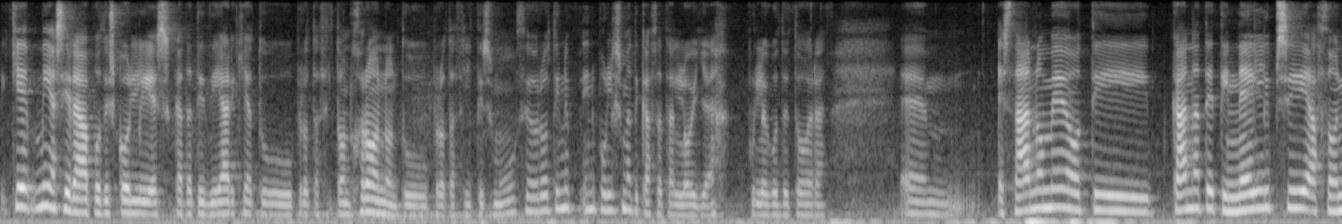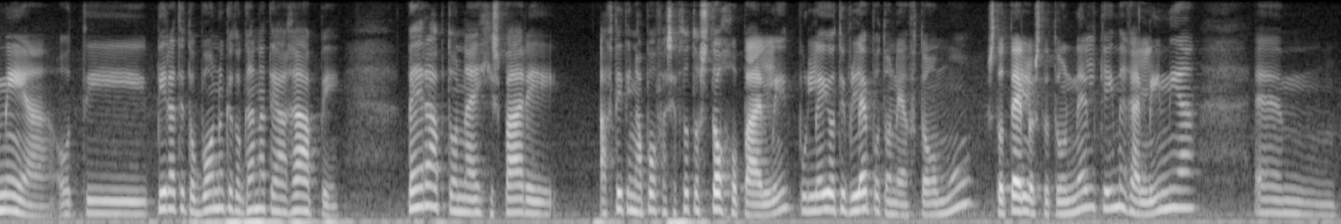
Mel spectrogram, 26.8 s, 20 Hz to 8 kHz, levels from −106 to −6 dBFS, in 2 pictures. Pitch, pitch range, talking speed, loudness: 175 Hz, 155-215 Hz, 150 wpm, -28 LUFS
